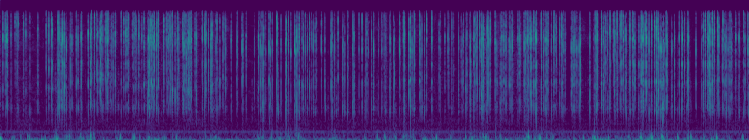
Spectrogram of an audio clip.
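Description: Fingertips rapidly bash the keys of a small black handheld plastic mini wireless keyboard. The result is a dense, continuous stream of bright plastic clicks and clacks, with a faint steady low hum underneath.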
